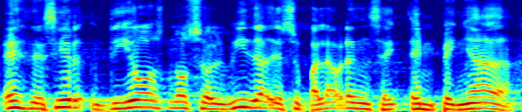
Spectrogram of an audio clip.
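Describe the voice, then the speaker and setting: A man's voice: a little high, moderate pace, warm tone. A male pastor teaching a sermon, asking the congregation again and again whether they follow. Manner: asks the congregation many checking questions. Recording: long hall reverb.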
